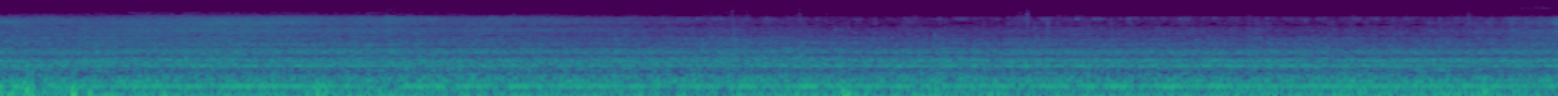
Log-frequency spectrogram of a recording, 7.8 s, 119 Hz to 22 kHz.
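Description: Komatsu PC270 excavator's diesel engine running steadily.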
